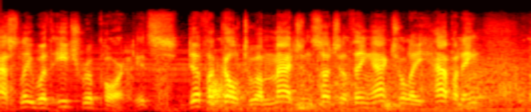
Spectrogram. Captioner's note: thumping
